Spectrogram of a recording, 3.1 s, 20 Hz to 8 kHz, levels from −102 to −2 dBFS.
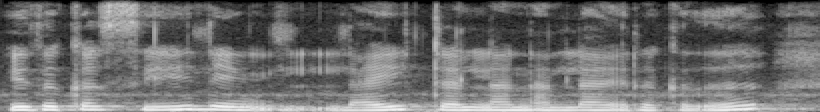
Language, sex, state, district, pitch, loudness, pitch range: Tamil, female, Tamil Nadu, Kanyakumari, 215 Hz, -13 LUFS, 195-230 Hz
